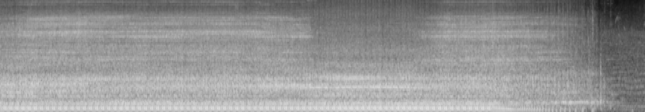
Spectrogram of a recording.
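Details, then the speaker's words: Hechinger by MTD lawn tractor, small single-cylinder engine after belt replacement and readjustment: steady even idle, smooth firing with no knocks, then clean shutdown; running normally. "appears to be acting all right so i'll put on that cover you"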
